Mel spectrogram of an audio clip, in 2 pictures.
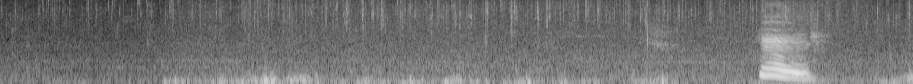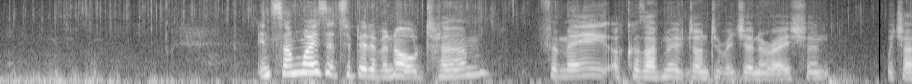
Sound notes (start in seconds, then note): none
